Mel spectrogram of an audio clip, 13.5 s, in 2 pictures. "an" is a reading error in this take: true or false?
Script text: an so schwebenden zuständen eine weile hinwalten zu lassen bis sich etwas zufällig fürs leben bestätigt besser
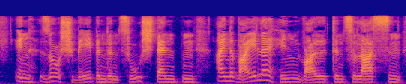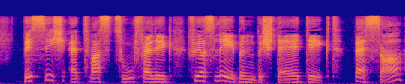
true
